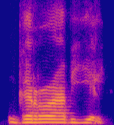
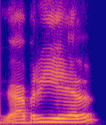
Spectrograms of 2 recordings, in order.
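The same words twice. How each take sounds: First: Slow "Graviel" for Gabriel; R transposed in name. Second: Said in the usual way. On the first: Shown as a demonstration. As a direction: move the r forward, "Graviel". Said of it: "decimos Graviel". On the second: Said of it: "en vez de ser Gabriel".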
